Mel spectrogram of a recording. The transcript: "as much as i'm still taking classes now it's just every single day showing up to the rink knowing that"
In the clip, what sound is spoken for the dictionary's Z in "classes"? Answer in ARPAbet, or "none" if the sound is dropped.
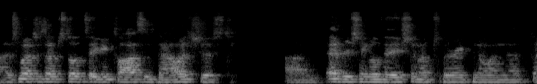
Z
